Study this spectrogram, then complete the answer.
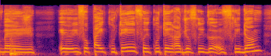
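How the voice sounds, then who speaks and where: A woman with a fairly high pitch talks at a very slow pace on a very clean recording with a silent background. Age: 60s. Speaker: guest. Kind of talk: radio interview. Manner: halting.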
